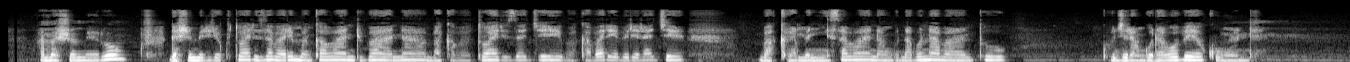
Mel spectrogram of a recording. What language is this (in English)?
Chiga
